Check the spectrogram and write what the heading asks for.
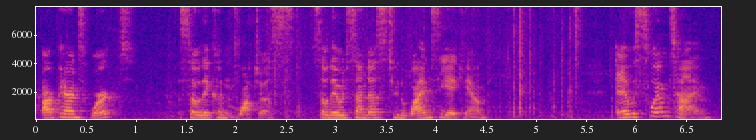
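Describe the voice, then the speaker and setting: A woman's voice: medium pitch, animated, moderate pace, a bit bright, a little hiss or hum. A young woman hosting a casual chat with her sister, telling a shared childhood story in a teasing, chatty way with lots of "like". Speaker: vlogger, channel host.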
